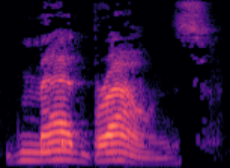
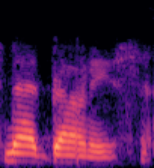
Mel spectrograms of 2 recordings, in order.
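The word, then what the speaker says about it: Mad Brownz: So it's not Mad Browns. – No, actually, it's Mad Brownies. Okay. Actually, Mad Brownies. That is how I pronounce it.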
